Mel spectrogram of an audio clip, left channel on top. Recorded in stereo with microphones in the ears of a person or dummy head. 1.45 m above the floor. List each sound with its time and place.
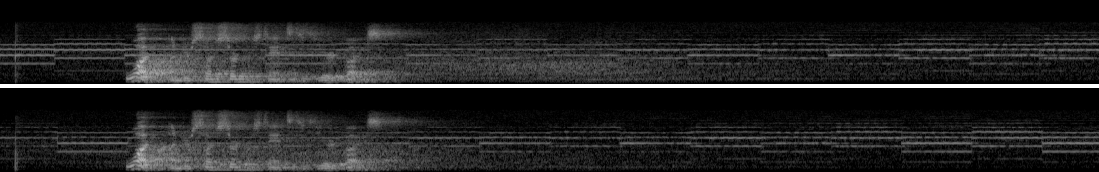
1.3 s a man speaking: 10° right (ahead or behind), 3 m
